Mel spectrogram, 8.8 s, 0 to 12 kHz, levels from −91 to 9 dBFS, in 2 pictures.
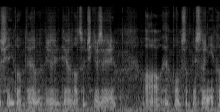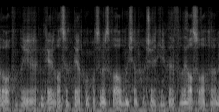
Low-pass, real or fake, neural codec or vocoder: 9.9 kHz; fake; autoencoder, 22.05 kHz, a latent of 192 numbers a frame, VITS, trained on many speakers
